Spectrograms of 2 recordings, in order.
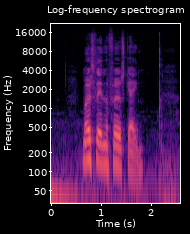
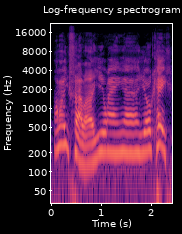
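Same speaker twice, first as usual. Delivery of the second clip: higher-pitched, badly faked Scouse; bad Scouse accent; 9 semitones higher, 6 dB louder than usual. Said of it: "I'm doing a bad Scouse".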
